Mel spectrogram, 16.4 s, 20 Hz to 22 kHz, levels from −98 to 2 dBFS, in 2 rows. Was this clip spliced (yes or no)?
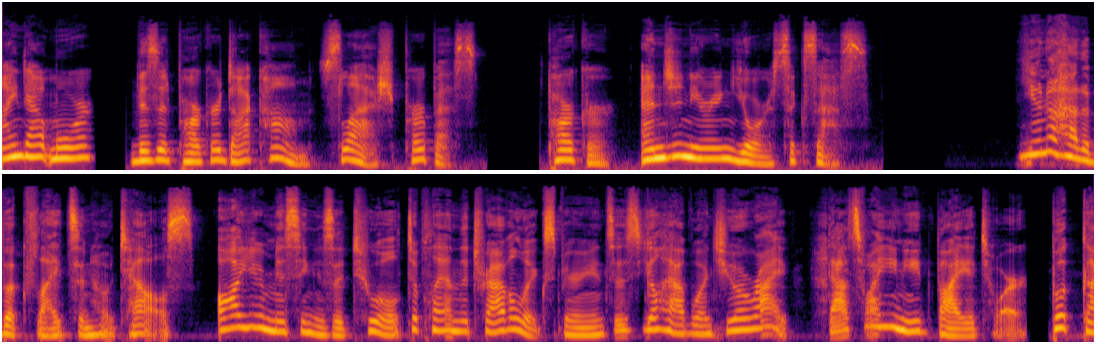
yes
